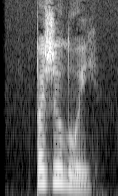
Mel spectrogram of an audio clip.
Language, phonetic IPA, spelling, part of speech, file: Russian, [pəʐɨˈɫoj], пожилой, adjective, Ru-пожилой.ogg
- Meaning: elderly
